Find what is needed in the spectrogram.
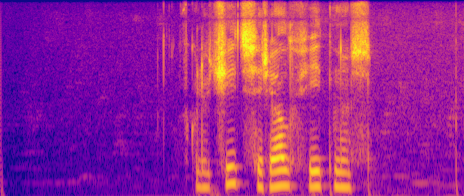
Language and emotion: Russian, neutral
